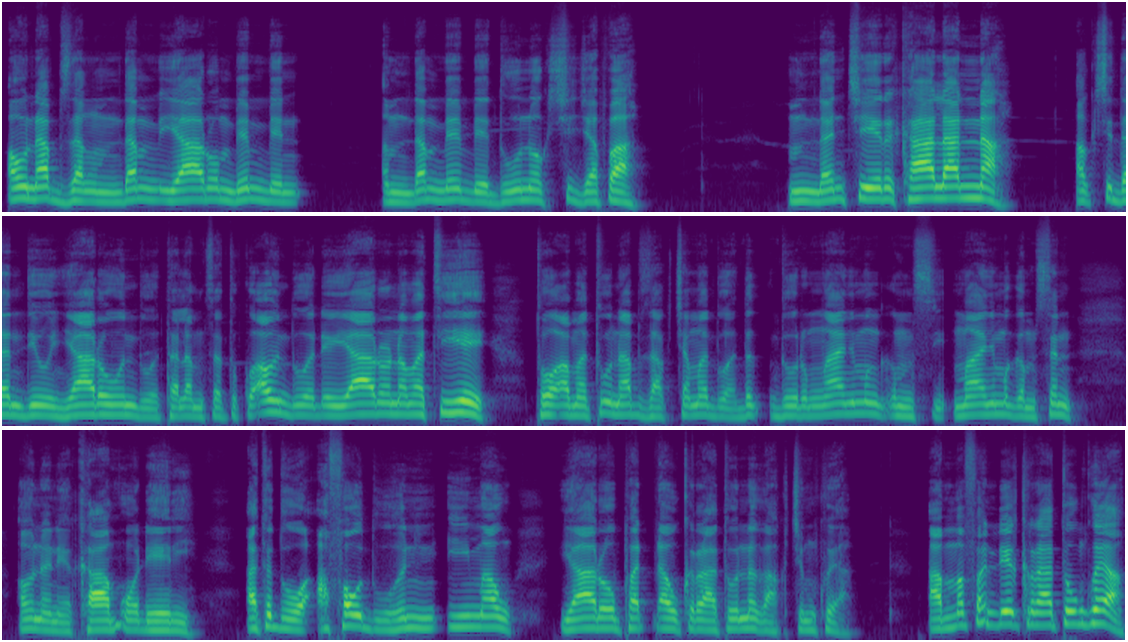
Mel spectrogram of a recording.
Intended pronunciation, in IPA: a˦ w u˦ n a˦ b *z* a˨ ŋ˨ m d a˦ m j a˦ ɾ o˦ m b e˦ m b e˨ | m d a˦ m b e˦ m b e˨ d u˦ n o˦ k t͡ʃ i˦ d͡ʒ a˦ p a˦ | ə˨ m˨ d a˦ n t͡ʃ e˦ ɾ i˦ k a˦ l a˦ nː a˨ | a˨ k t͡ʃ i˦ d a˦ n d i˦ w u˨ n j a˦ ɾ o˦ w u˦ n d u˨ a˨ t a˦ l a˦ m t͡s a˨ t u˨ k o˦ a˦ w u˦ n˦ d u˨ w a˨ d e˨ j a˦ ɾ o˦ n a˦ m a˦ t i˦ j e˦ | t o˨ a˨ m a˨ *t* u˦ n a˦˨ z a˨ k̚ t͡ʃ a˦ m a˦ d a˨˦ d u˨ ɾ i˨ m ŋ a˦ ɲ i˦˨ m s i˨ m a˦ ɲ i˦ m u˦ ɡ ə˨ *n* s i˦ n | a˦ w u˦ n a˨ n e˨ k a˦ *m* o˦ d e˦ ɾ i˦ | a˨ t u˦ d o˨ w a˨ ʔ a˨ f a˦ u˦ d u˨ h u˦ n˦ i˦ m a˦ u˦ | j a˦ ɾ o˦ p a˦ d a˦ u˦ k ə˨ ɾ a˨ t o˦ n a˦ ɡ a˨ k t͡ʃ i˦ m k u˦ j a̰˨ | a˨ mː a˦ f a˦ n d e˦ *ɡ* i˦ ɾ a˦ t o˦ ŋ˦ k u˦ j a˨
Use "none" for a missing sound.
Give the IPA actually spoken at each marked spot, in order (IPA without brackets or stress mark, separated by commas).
z, t, m, m, k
